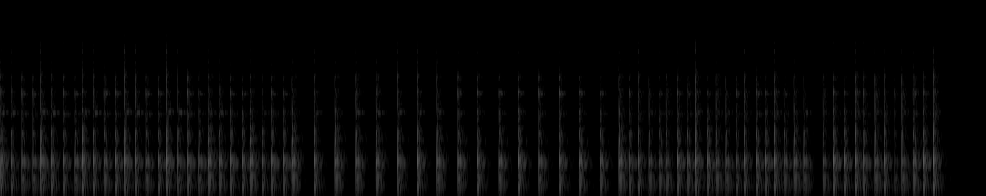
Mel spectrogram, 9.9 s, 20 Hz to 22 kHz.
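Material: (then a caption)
Gum rubber. Two wooden drumsticks with wooden tips play rapid taps and rolls on an octagonal HQ snare practice pad, about 12 inches, with a dark gum rubber surface on a solid base, resting on a lap on grey cloth. Dense, dry rolls give way to a stretch of slower, evenly spaced strokes, then pick up into fast rolls again. Each stroke is a short, woody knock centered around 750 Hz with almost no ring, and the playing stops just before the end.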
